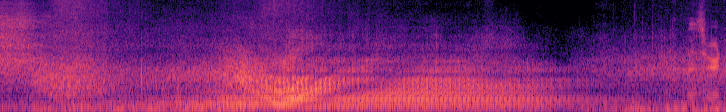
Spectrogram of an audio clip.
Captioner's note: e-bike passing; hot rod passing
